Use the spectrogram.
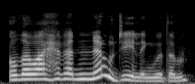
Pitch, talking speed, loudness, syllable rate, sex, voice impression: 220 Hz, 245 wpm, -16 LUFS, 5.7 syllables/s, female, very feminine, very adult-like, intellectual, slightly elegant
